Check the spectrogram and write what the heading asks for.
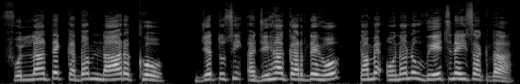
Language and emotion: Punjabi, angry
